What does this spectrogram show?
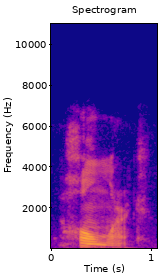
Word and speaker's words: homework: Homework. Homework. Yeah, so we don't ever pronounce that E. That E is silent.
